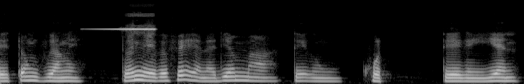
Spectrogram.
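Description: From 0.80 to 1.58 s there's a loudspeaker feedback squeal: the mic is catching its own speaker, and the loop runs away at one pitch. You hear a thin 5.2 kHz whistle swell over roughly half a second until it sits well above the speech.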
